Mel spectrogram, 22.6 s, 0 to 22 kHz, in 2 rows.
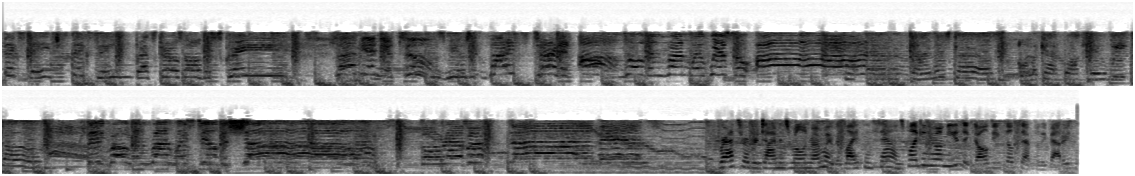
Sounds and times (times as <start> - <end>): Music: 0.0 - 22.1
Speech: 18.5 - 22.1.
